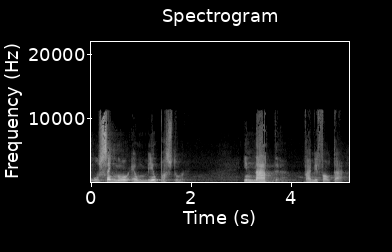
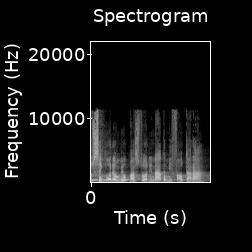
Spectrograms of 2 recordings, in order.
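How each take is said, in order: First: It is read warmly, with heartfelt personal feeling. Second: It is read plainly, without personal feeling.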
